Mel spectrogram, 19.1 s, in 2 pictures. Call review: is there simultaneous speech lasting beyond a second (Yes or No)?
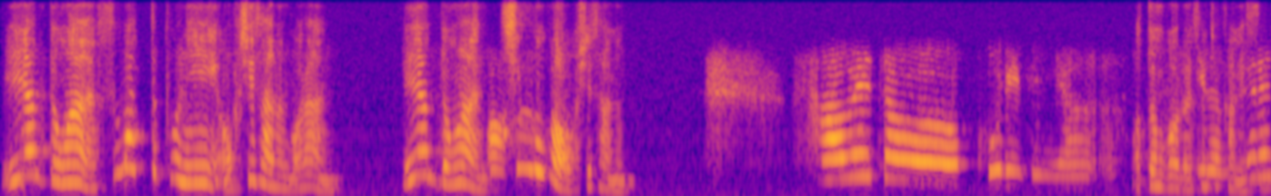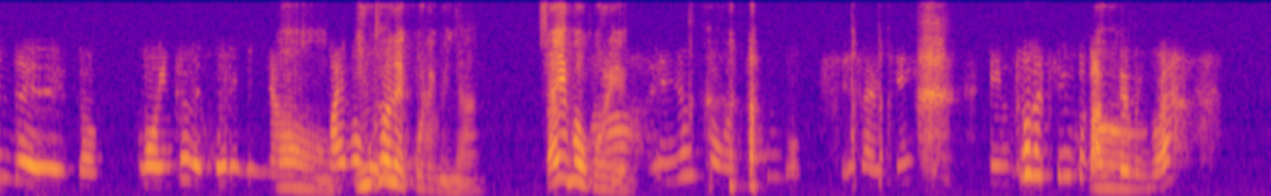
Yes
